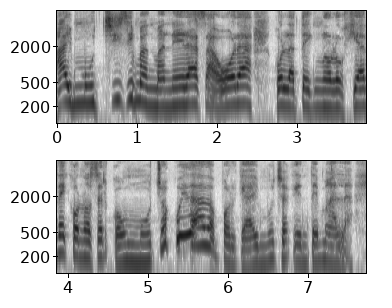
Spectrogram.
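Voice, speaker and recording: A woman speaks at a fairly slow pace with hardly any pauses, her pitch medium and its variation ordinary. Noticeable background noise runs behind her. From Mexico City. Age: 60s. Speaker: podcast host, former TV news anchor. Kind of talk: personal testimony monologue.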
